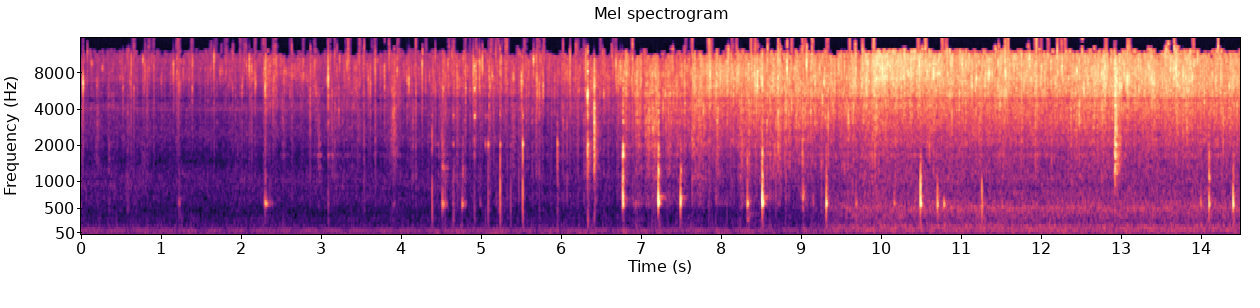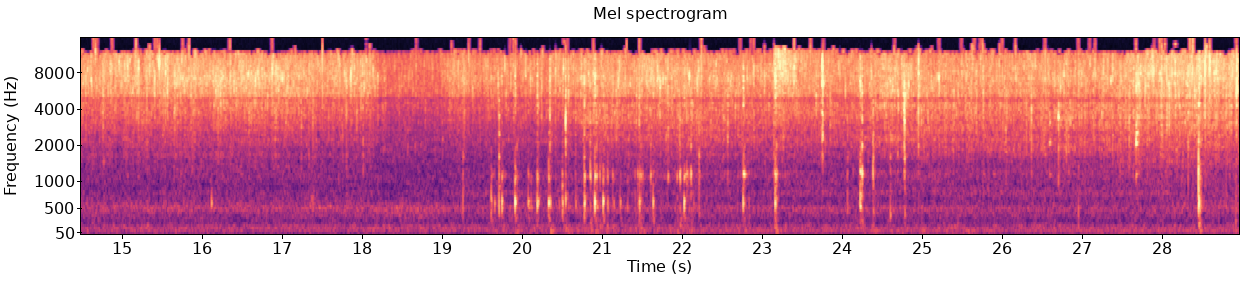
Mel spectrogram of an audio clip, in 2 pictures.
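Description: Sliced garlic and ginger frying in butter and oil in a stainless steel pot, stirred with a wooden spoon that clicks and scrapes against the metal. The sizzle is faint at first and grows to a steady hiss about a third of the way in, with bursts of quick spoon taps.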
